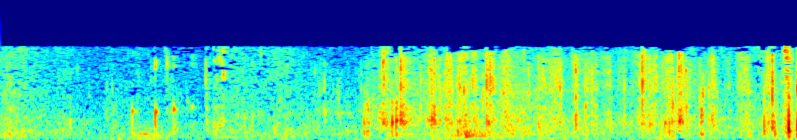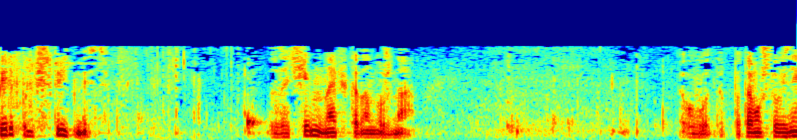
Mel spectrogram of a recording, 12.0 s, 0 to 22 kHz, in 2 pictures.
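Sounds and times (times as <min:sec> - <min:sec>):
person taking a drink with slurp and swallowing: 0:01.0 - 0:02.9, 0:09.7 - 0:11.1
speech: 0:06.0 - 0:07.0, 0:08.0 - 0:09.2, 0:11.2 - 0:11.9.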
